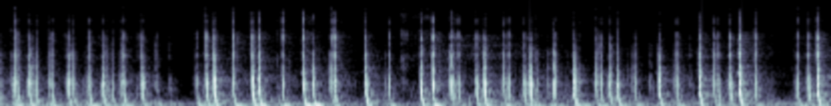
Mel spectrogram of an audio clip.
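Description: Short fingernails tap and scratch the front edge and DS logo area of a closed olive-grey plastic Nintendo DS Lite, a small hollow handheld game console resting on a blanket. About thirty quick, dry clicks and ticks with a hollow mid-pitched knock come in fast uneven bursts, each dying away almost instantly, with light scraping between them.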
